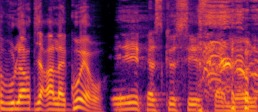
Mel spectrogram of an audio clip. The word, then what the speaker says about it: Alaguero: monde dit Alaguero, mais Ouais, non, c'est juste Alaguero, Alaguero. En fait. Alaguero. Mais Il en y a fait, pas de- c'est le U, tu vois, le U, on Mais a oui. tendance à vouloir dire Alaguero.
